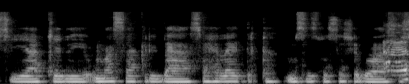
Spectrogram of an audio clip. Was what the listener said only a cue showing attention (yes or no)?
no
